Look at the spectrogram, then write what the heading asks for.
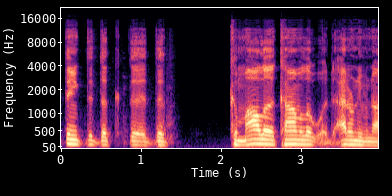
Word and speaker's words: Kamala: I I think that the the the Kamala Kamala I don't even know how to pronounce a lady's name. I feel bad every time I try to It's Kamala. Kamala. It's three syllables.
